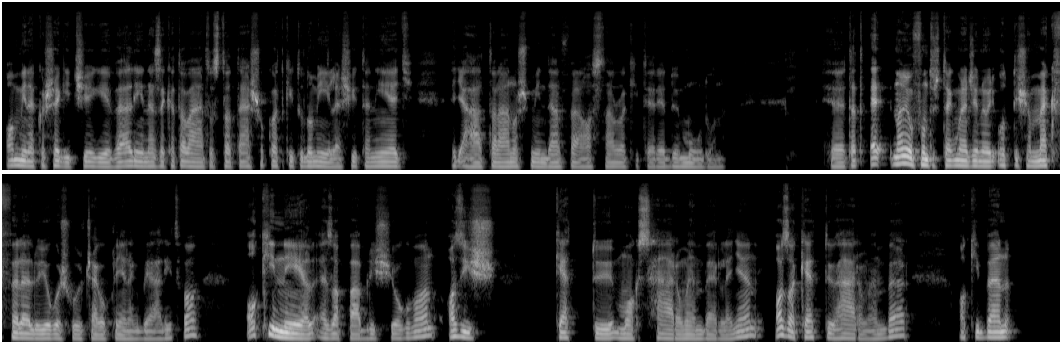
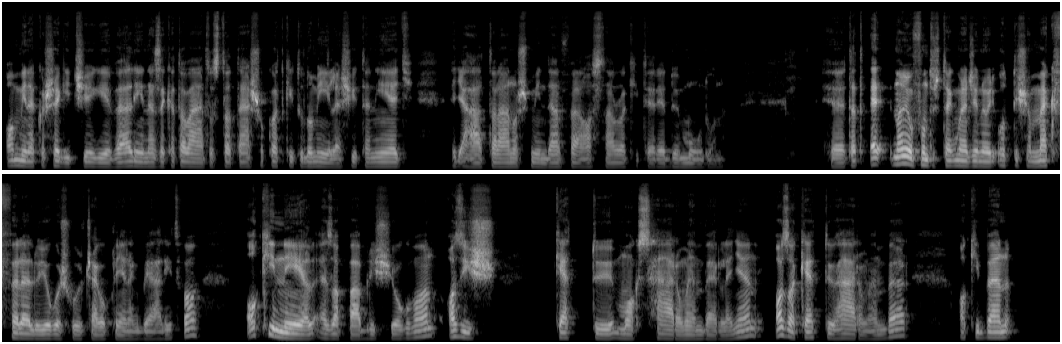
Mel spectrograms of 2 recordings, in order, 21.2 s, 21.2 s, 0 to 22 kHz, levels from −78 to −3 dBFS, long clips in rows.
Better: first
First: none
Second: thin; somewhat; fading below 450 Hz

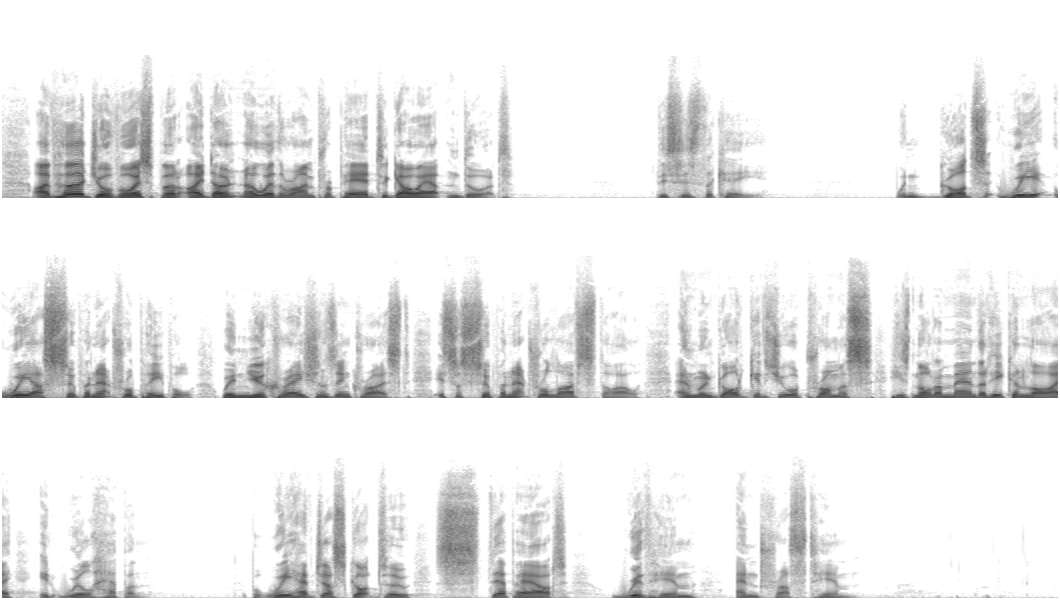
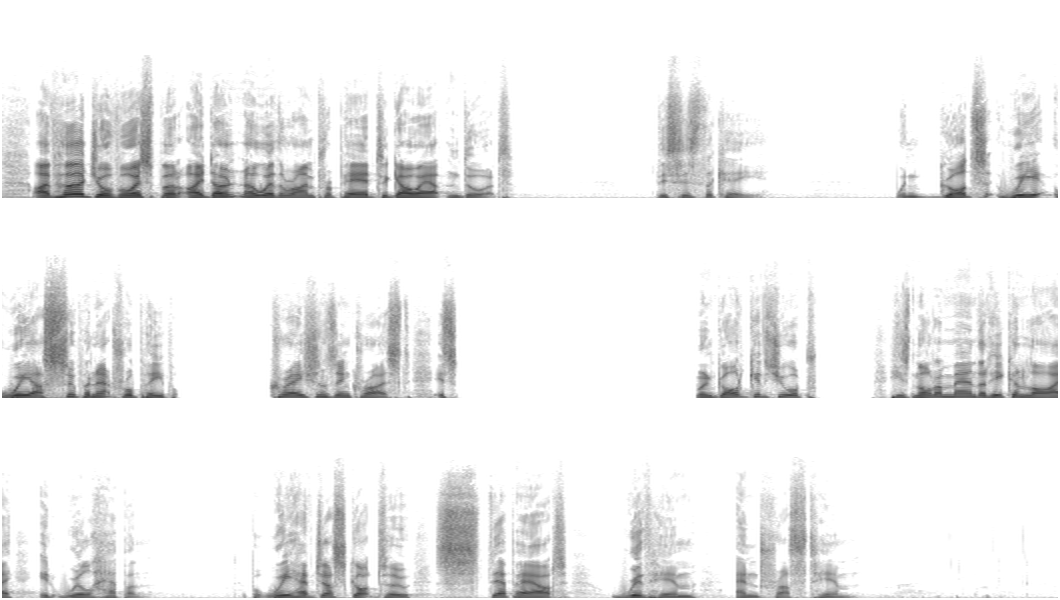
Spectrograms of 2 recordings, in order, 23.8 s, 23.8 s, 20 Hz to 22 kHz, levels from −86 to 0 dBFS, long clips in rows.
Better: first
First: none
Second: audio cutting out; at 9 s for 0.5 s, at 11 s for 2 s and at 14 s

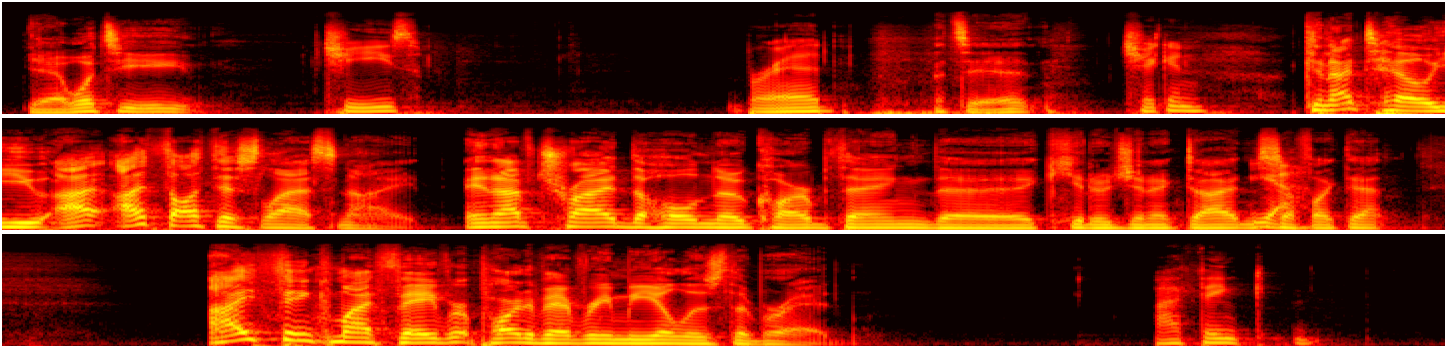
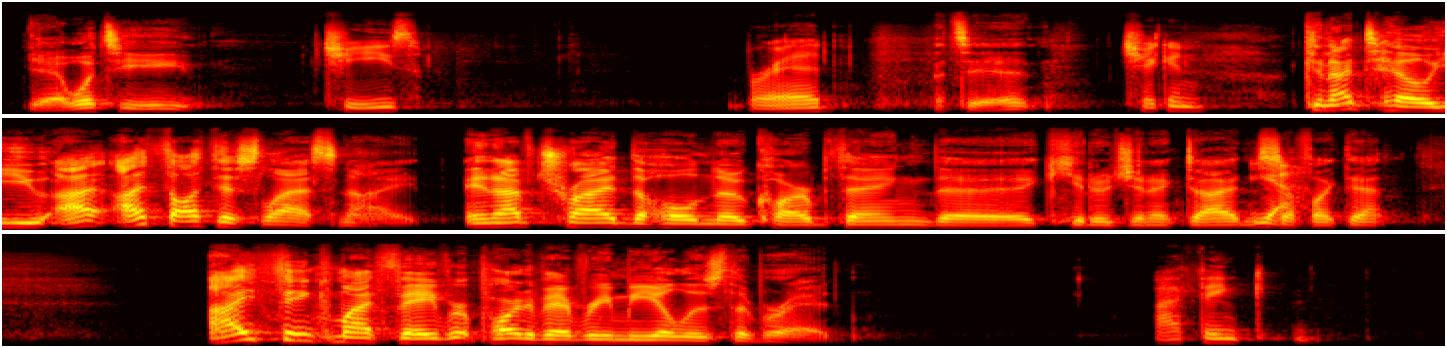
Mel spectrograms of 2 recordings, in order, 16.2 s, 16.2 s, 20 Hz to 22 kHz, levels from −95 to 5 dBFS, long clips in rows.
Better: first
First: none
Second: thin; somewhat; fading below 300 Hz

